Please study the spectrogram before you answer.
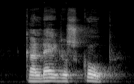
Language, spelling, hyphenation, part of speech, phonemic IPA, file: Dutch, caleidoscoop, ca‧lei‧do‧scoop, noun, /kaː.lɛi̯.doːˈskoːp/, Nl-caleidoscoop.ogg
- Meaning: kaleidoscope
